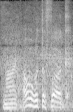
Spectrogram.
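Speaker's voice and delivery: shocked high outburst; startled. Real, not acted. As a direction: caught off guard, blurt it out. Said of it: "startled by sudden event".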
